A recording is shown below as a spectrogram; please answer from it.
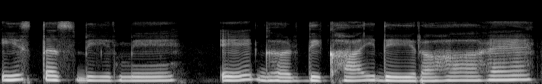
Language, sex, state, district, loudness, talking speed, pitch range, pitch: Hindi, female, Uttar Pradesh, Saharanpur, -16 LUFS, 100 wpm, 175-200 Hz, 185 Hz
